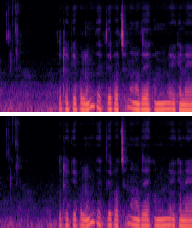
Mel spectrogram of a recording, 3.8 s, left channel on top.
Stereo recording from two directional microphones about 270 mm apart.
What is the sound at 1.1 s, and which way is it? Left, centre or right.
Speech, centre.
